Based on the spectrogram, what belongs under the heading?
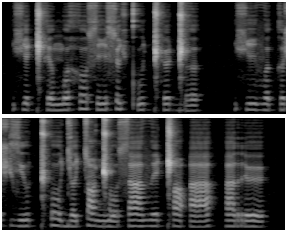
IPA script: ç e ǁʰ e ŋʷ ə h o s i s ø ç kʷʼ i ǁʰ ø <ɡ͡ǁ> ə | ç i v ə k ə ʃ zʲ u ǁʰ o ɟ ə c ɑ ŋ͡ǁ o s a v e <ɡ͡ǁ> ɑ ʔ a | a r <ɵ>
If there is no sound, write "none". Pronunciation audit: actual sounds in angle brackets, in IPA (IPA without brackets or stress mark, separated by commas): ɡ͡ǁ, ǁ, ø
